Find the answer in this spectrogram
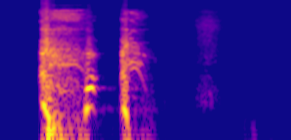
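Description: A man coughing: two loud coughs close together, then a fainter third one.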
